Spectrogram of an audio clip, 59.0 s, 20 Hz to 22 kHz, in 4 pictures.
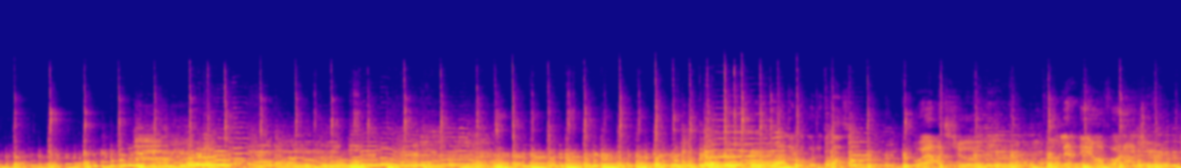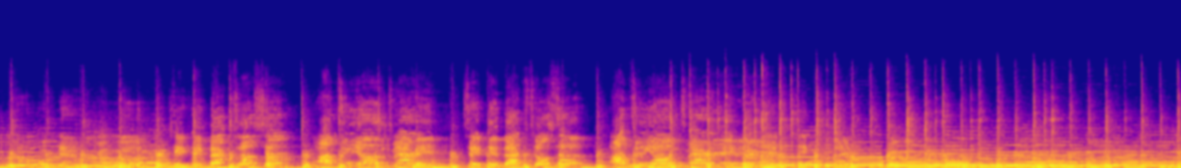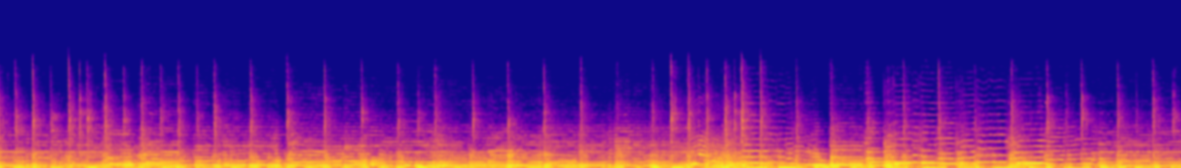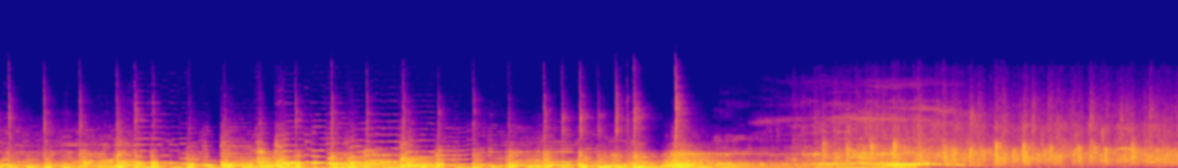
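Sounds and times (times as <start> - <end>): plucked upright bass: 0.0 - 54.3
guitar rhythm: 0.0 - 55.3
fiddle playing lead: 0.0 - 56.2.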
